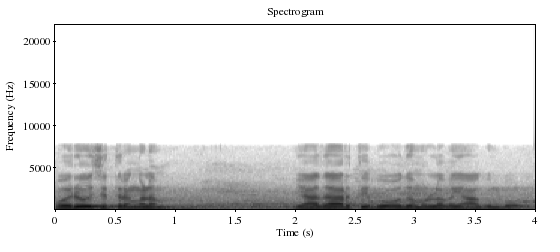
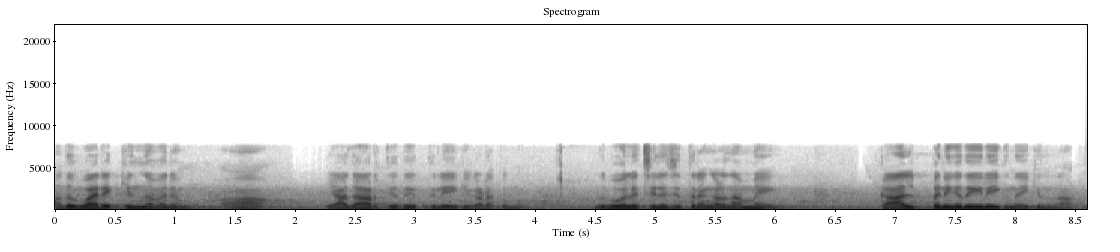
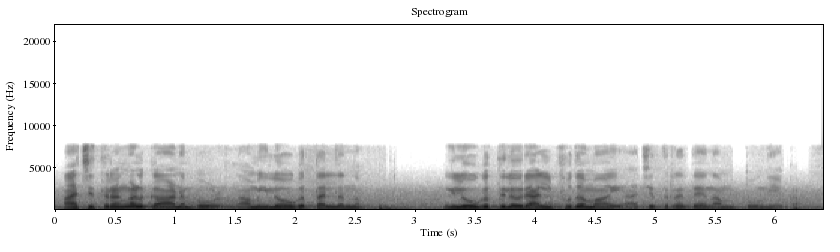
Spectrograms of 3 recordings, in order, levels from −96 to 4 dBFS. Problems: constant background noise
